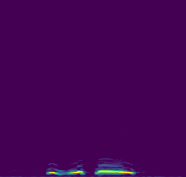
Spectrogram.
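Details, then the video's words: Spotted dove used as a lure for trapping, giving a single phrase: a dipping, wavering coo rising at its end, then a long level throaty coo. "Cu gáy Ninh Thuận"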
